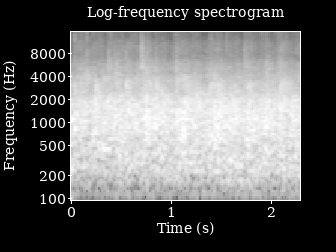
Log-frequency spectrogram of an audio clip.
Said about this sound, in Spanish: Si usted le va a dar un aplauso al Señor, déselo bien.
